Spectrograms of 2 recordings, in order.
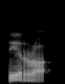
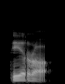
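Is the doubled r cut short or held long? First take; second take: cut short; cut short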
